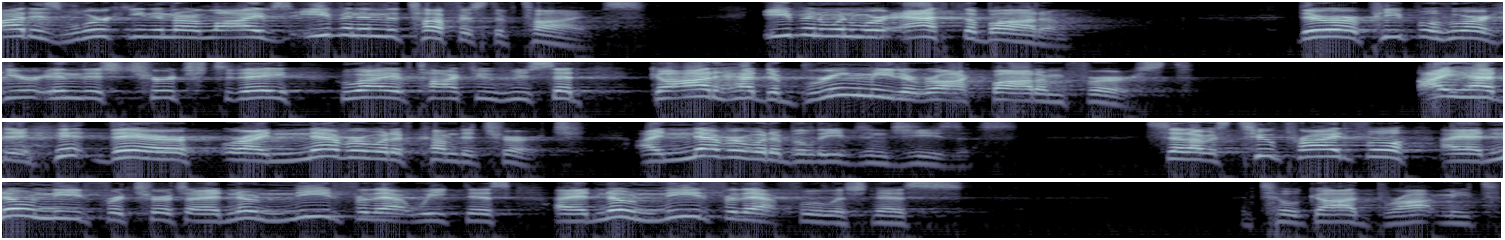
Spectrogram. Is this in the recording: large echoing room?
yes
